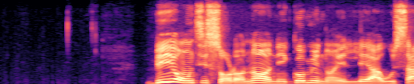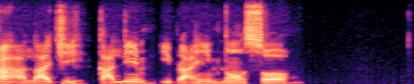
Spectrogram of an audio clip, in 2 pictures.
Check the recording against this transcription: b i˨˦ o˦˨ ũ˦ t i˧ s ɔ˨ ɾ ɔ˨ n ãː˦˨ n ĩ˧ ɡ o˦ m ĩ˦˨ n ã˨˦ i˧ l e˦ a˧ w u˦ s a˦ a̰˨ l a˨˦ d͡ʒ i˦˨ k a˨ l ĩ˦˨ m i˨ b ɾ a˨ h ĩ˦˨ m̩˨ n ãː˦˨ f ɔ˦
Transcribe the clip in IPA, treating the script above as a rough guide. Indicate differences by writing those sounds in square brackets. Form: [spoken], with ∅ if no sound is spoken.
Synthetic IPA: b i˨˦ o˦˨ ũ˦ t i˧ s ɔ˨ ɾ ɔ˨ n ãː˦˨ n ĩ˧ ɡ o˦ m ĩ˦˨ n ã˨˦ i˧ l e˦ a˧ w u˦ s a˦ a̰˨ l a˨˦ d͡ʒ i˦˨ k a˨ l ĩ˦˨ m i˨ b ɾ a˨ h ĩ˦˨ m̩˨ n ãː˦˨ [s] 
